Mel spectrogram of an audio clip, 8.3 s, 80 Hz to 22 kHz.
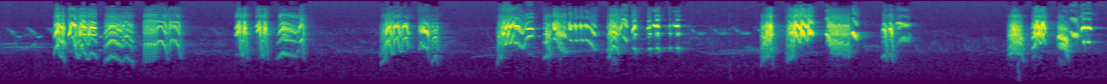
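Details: Fieldfare in snow at Liepāja, Latvia, March 2023: harsh, dry chacking calls in rapid clusters of two to four, repeated about ten times over eight seconds, with faint thin whistled notes between bursts in otherwise quiet air.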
